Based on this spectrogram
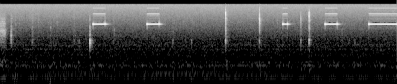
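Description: Several sharp high beeps, some brief and some held, each confirming a connected track between the probe points.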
